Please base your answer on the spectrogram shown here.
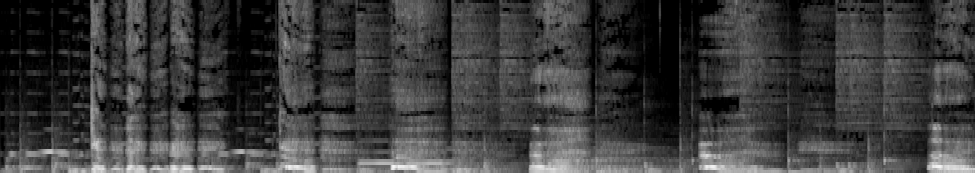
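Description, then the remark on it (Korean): A voice acts out a tiger's heavy, gasping breaths, a run of loud, ragged huffs and voiced pants with short pauses between them, as if it has just run hard. “그리고 가쁜 숨을 몰아내시며 말했어요.”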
